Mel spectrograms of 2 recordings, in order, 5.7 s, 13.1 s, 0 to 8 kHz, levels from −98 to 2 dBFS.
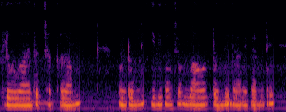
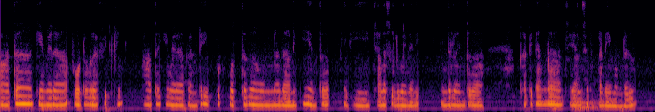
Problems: background sounds at intervals, low volume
